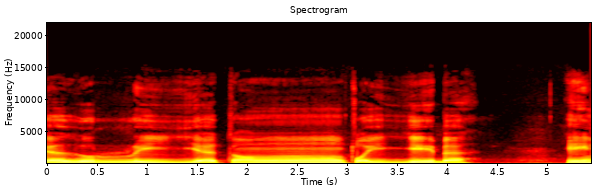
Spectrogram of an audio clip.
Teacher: تو یہاں پر ملانے کی صورت میں اظہار حلقی ہوگا. تنوین کے بعد آگے حلقی حمزہ آیا ہے، اس لیے یہاں پر اظہار حلقی ہوگا، تنوین کو ظاہر کر کے پڑھیں گے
